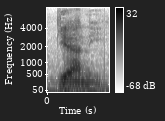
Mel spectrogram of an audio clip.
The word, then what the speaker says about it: জ্ঞানী: বাংলা সামনে রিডিং পড়বো জ্ঞানী জ্ঞানী লিখতে এই অক্ষরটি আসবে তখন উচ্চারণটা হবে গর মতো এখানে দেখুন গ আছে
